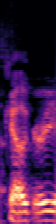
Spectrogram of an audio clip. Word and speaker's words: Calgary: Segment three, our metagame we can review, Grand Prix Calgary. I'm not sure if I'm saying that right. Pardon my Canadian. Modern. – Yeah. And that's Calgary, yeah.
